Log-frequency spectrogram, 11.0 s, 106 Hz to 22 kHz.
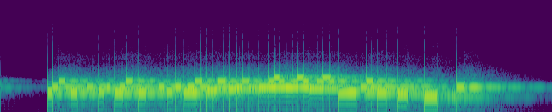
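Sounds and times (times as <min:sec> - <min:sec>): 
digital piano: 0:01.0 - 0:09.9
sine lead synth: 0:01.0 - 0:10.8.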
